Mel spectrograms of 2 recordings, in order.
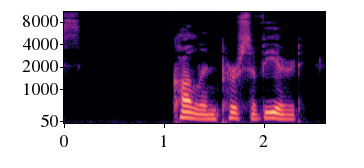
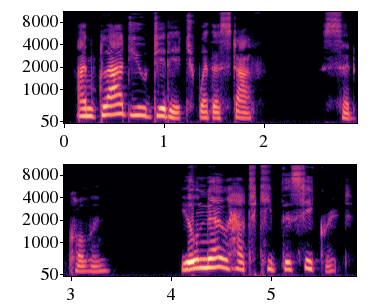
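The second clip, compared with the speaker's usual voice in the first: put-on higher, louder confident boy; boy approving the old gardener, louder and higher; pleased young master; 5 semitones higher, 8 dB louder than usual. A narrator's reading. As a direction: sound proud and in charge. Colin pleased and commanding.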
